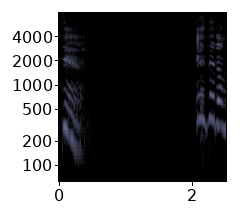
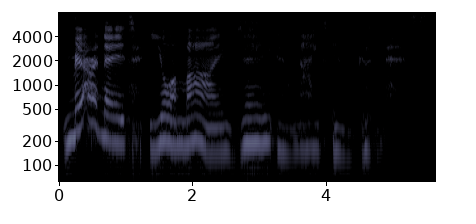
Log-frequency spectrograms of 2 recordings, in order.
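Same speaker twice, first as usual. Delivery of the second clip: slow, fading; 7 semitones lower, much slower than usual. Acted. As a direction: fade it down tenderly. Slow soft close.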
